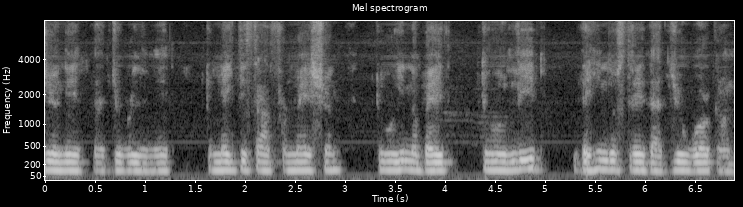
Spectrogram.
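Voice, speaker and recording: A man's medium-pitched voice at a moderate pace in a monotone, flat intonation. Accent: non-native. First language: Spanish. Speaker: IT hardware salesperson. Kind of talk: sales presentation. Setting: virtual conference session.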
